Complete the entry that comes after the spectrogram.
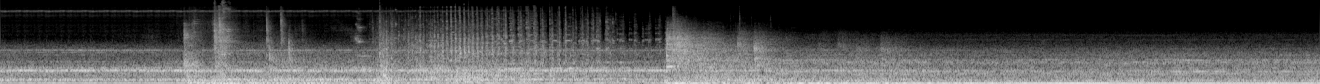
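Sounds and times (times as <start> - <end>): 
industrial ambience: 0.1 - 13.0
industrial sound effects: 1.8 - 7.7.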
